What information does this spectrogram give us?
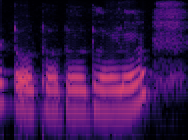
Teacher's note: ट वर्ग का ट, ठ, ड, ढ, ण, इसका उच्चारण स्थान मूर्धा होता है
